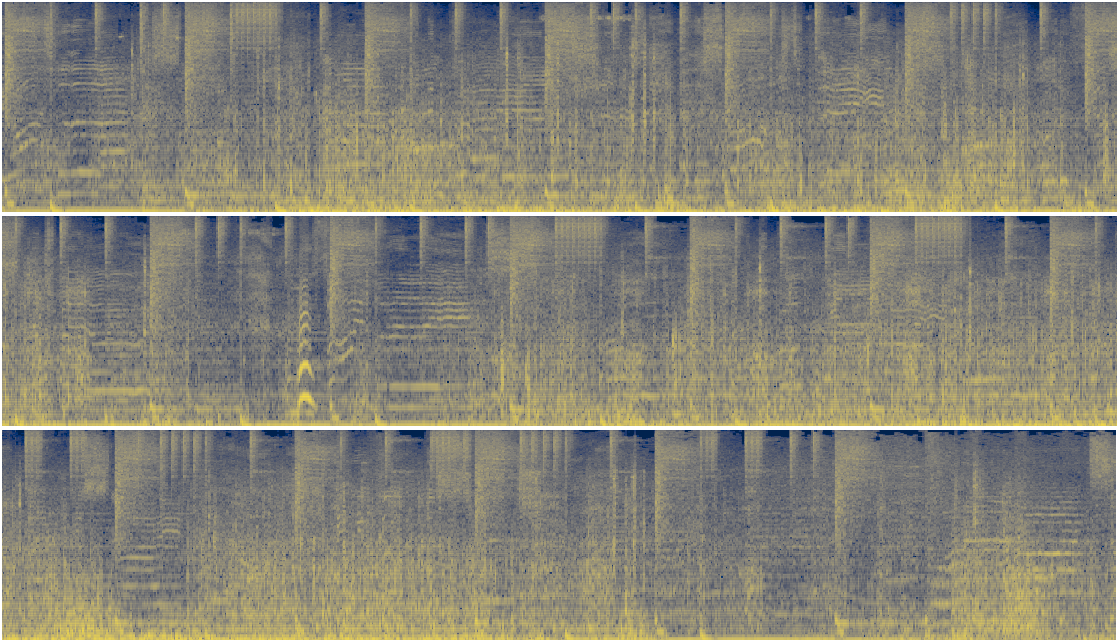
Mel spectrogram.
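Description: Music with a heavy bass line over the sound of a mountain bike riding fast down a dirt trail: knobby tyres rolling and rattling over roots and rock, with frequent knocks from the bike bouncing over rough ground.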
